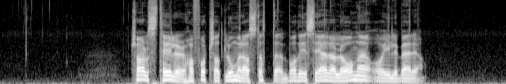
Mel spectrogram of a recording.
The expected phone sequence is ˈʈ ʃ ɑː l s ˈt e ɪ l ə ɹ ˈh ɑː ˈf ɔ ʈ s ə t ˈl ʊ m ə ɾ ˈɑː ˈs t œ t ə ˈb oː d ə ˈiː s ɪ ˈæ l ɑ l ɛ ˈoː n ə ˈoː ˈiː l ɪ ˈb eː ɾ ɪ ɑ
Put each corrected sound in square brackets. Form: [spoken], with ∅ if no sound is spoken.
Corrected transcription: ˈʈ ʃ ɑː l s ˈt e ɪ l ə ɹ ˈh ɑː ˈf ɔ ʈ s [ɑ] t ˈl ʊ m ə ɾ ˈɑː ˈs t œ t ə ˈb oː d ə ˈiː s ɪ ˈæ [ɾ] ɑ l ɛ ˈoː n ə ˈoː ˈiː l ɪ ˈb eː ɾ ɪ ɑ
